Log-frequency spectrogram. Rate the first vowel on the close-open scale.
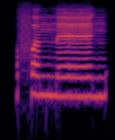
open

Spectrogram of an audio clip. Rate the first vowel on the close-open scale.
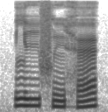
close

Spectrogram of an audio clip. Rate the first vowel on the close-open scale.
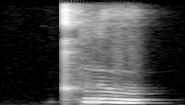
close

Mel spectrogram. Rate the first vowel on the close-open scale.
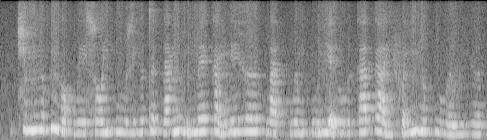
mid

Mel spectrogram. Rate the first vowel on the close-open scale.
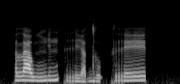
open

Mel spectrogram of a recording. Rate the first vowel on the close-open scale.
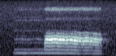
open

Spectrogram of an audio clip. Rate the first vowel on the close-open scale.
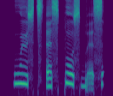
close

